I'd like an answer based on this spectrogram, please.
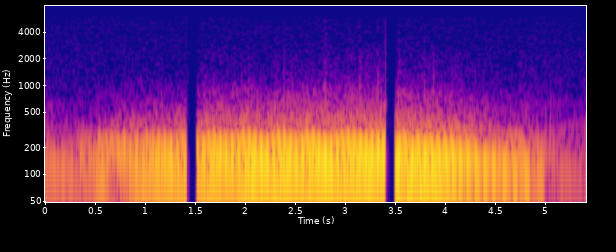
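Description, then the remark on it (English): An airplane engine warming up at the airport in Mandalay before a long flight to Upper Burma: a loud, steady low drone with a humming, slightly pulsing tone, briefly cut off twice, then easing down in pitch toward the end. No voices. “As her plane is being warmed up for its long flight to Upper Burma, Myra Trent enters the airport.”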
